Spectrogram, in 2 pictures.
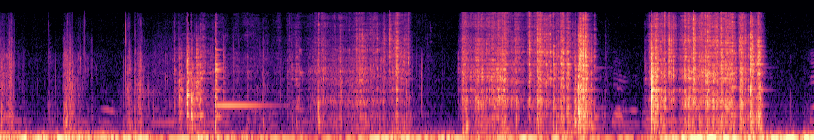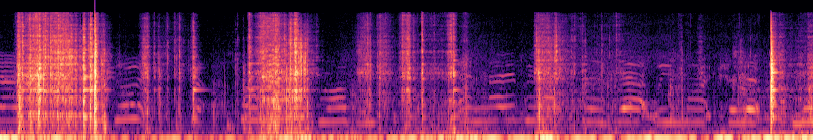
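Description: A plastic shovel scraping and digging through campfire ash and coals to uncover a damper baked in them. It makes a series of separate gritty scrapes a second or two apart, with clinks of charcoal and rock.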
